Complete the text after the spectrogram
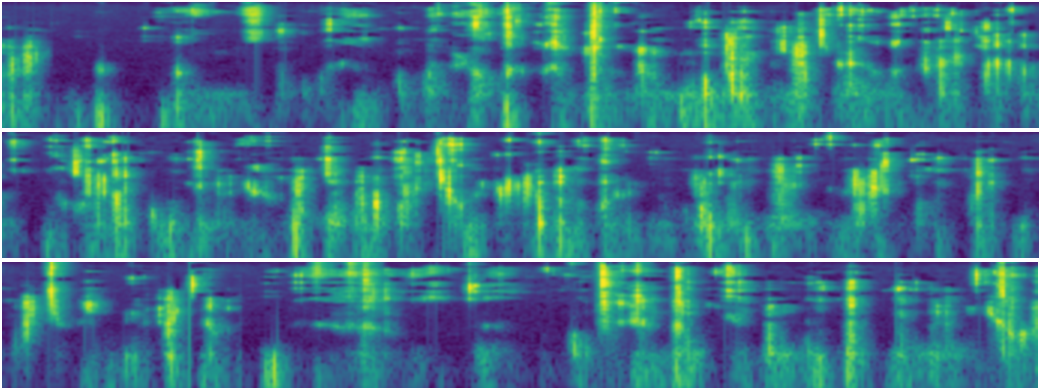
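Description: A woman bites into an ice cream bar with crisp, cracking crunches close to a microphone.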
